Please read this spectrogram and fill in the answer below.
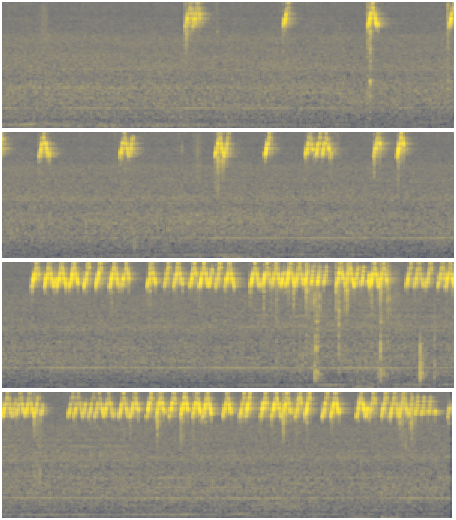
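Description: Toy cat mouse chirping like a bird in short, high chirps, one every second or so at first. About halfway through it breaks into rapid, chattering runs of chirps that go on almost without a break.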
